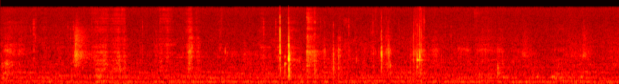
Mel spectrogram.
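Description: Fingers rubbing inside a cat's ear and through its fur, close to the microphone: soft rustling with scattered short clicks, the sharpest about three and a half seconds in.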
